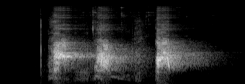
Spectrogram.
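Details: Mixed-breed pet dogs, a chihuahua/pug cross and a rat terrier/pitbull/jack russell/beagle cross, letting out three ringing barks about half a second apart, each trailing off with a drawn-out tail.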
